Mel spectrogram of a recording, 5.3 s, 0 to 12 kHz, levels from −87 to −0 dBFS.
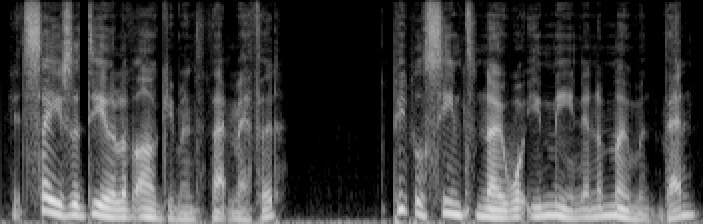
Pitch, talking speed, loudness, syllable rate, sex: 125 Hz, 215 wpm, -19 LUFS, 5.8 syllables/s, male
